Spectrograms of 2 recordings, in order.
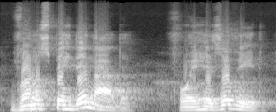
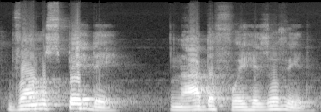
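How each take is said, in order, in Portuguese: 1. Há uma pausa depois de 'nada'. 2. Há uma pausa depois de 'perder'. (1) "completamente diferentes" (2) "a vírgula tem esse poder"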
